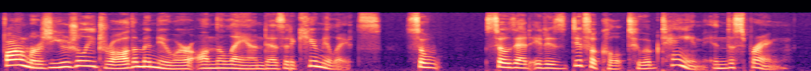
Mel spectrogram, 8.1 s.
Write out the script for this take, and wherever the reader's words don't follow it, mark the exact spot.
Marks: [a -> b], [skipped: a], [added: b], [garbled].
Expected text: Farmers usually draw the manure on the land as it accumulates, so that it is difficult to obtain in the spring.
Farmers usually draw the manure on the land as it accumulates, so [added: so] that it is difficult to obtain in the spring.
